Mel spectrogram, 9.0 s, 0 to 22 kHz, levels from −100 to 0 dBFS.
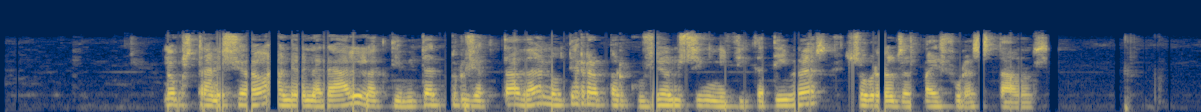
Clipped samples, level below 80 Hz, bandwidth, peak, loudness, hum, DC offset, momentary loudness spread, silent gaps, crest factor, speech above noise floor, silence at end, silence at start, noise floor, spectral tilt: under 0.1%; -48 dBFS; 8 kHz; 0 dBFS; -16 LUFS; none; under 0.1%; 6 LU; none; 16 dB; 46 dB; 1.15 s; 1.25 s; -63 dBFS; -3.5 dB/octave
